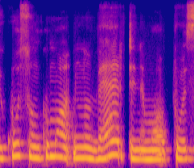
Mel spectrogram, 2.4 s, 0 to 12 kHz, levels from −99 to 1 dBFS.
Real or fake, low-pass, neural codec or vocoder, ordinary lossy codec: fake; 10.8 kHz; autoencoder, 48 kHz, 128 numbers a frame, DAC-VAE, trained on Japanese speech; Opus, 32 kbps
